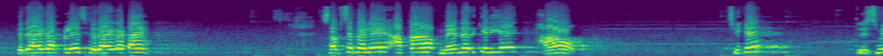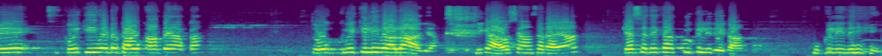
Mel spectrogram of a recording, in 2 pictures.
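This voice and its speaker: A male grammar teacher giving an animated classroom lecture, quizzing students with quick questions and jokes. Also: very high-pitched. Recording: hall reverb.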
